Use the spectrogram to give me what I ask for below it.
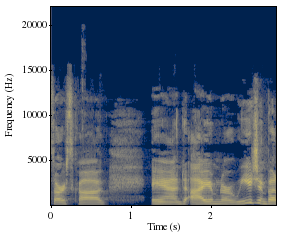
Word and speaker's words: Aarskaug: Uh, it's uh, Arscog, pronounced arskog, and I am Norwegian, but I am also a little bit German myself.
